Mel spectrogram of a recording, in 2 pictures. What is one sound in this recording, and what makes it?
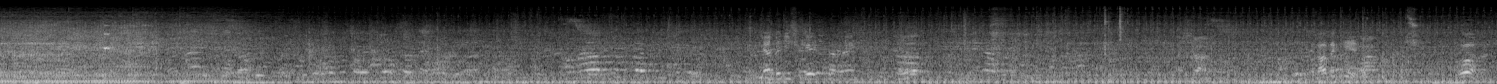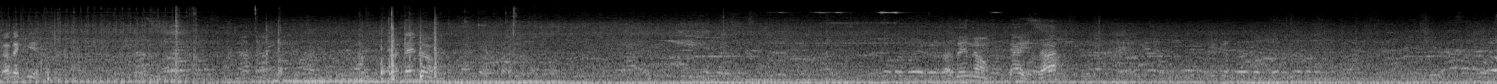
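A scooter engine idles with a steady low hum.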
